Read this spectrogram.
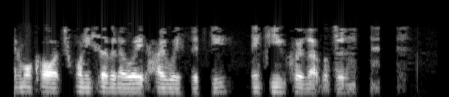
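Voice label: Incident Tactical 3, Scanner audio recording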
